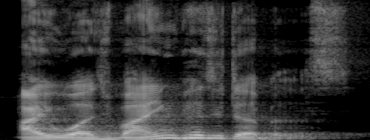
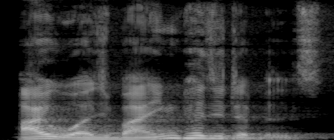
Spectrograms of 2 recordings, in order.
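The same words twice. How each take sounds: The two takes are said the same way.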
